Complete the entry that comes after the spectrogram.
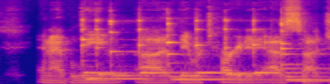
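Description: A phone rings with a melodic ringtone, bright repeating tones overlapping a voice as he keeps talking during a live stream.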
